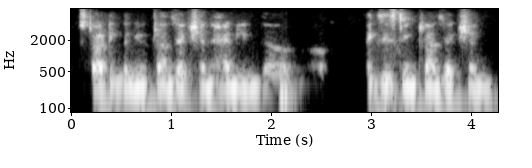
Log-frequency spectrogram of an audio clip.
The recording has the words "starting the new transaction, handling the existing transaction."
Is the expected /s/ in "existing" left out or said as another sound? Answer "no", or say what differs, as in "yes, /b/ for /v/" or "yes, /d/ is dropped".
no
